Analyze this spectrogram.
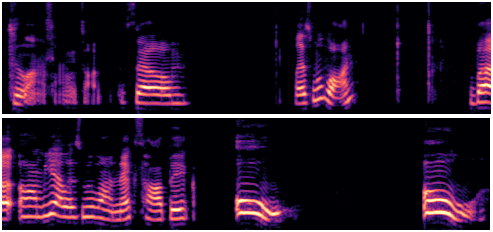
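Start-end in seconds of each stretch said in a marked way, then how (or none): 0.1-1.0 unvoiced whisper, under the breath; whispered repeat. Real, not acted. 7.2-9.7 loud, high sudden "Oh!"; suddenly remember something big; sudden realization. Real, not acted.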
